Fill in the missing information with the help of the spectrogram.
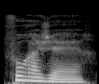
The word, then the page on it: fourragère: francais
